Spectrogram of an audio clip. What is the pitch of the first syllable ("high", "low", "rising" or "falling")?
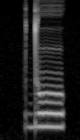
high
